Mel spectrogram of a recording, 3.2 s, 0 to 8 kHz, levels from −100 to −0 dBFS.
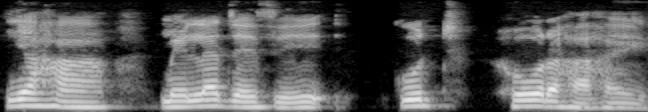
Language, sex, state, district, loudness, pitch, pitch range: Awadhi, male, Chhattisgarh, Balrampur, -18 LUFS, 150 Hz, 140-170 Hz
